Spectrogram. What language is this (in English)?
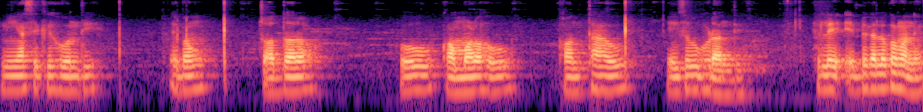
Odia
